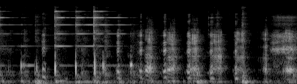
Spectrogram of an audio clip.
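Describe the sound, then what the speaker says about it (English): A bell rings several times in quick, uneven bursts, with some voices and clatter mixed in. "Where's my bell?"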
